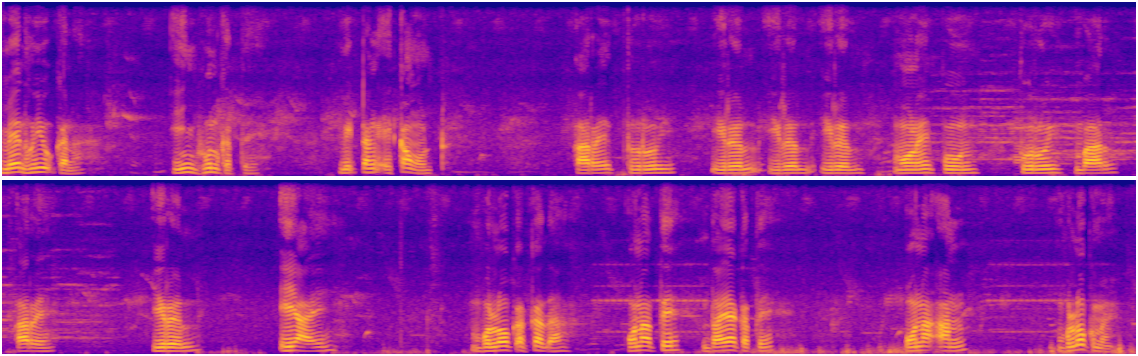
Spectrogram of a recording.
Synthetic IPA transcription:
mɛnɦujuʔkana | iɲbʱulkat̪ɛ | mit̪̚ˀʈaŋɛkawɳʈ | aɾɛt̪uɾuj | iɾəliɾəliɾəlmɔɽ̃ɛpunt̪uɾujbaɾaɾɛ | iɾəl | ɛjaj | bɔlɔkakad̪a | ɔnat̪ɛd̪ajakat̪ɛ | ɔnaʔan | blɔkmɛ

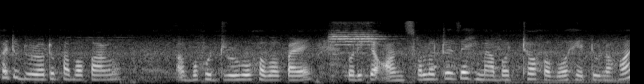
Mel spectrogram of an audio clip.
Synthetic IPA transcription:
xɔjtʊduɹɔtʊpabɔpaɹʊ̃ | boɦut̚duɦuhobɔpaɹɛɡ̥odikɛʔɔ̰nsɔlɔtʊzɛɦimabɔdʱːɔhobɔxejtʊnɔɦɔj

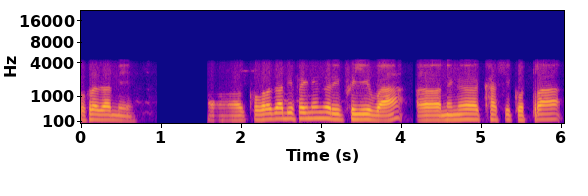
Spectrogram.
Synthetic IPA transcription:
kʰɔkʰɾazani | kʰɔkʰɾazadipʰajnɯŋɯɾipʰɯjɯbanɯŋɯkʰasikʰɔtɾa

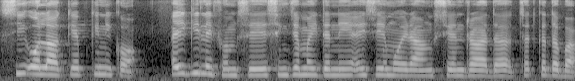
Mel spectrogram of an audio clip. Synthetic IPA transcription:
siolakep̚kinikʰɔ | ɐjɡilɐjpʰɐmsesiŋd͡ʒɐmɐjdɐneɐjsemojɾaŋsendɾadɐt͡ʃɐt̚kɐdɐbɐ

